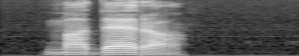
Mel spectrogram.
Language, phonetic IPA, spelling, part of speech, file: Polish, [maˈdɛra], Madera, proper noun, Pl-Madera.ogg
